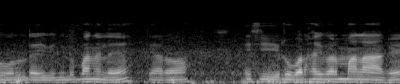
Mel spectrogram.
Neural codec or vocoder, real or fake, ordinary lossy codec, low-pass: none; real; none; 7.2 kHz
